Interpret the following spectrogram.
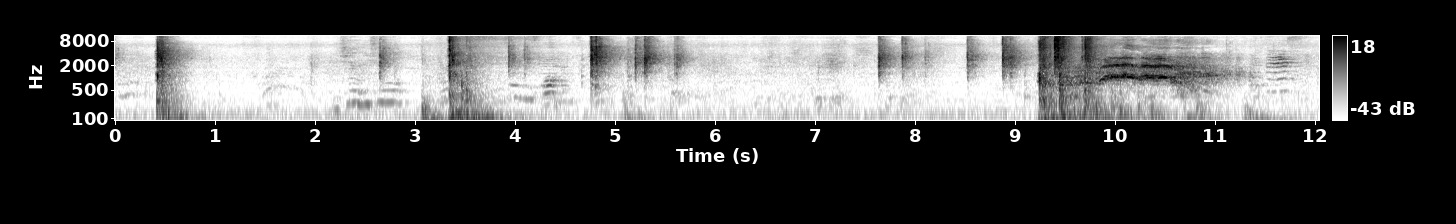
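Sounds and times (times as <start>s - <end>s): bamboo swords clacking: 7.6s - 9.8s
loud thud: 9.2s - 11.0s.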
